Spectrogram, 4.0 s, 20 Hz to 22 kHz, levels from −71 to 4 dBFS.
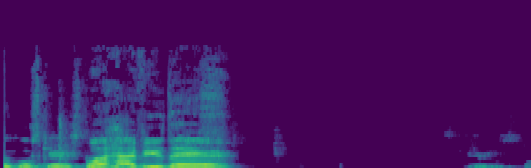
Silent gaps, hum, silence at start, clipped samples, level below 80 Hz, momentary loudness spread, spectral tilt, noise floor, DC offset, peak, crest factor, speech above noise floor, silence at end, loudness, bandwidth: none; none; 0 s; under 0.1%; -46 dBFS; 8 LU; -6 dB/octave; -81 dBFS; under 0.1%; -2 dBFS; 16 dB; 68 dB; 0.35 s; -14 LUFS; 16 kHz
